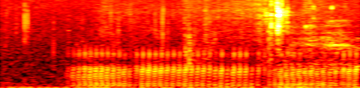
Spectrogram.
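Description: A house cat purring while being petted, a close, steady low rumbling purr with a rhythmic pulse, quiet and alone.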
